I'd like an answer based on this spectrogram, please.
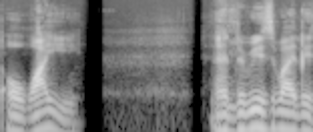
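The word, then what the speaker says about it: Owyhee: Oregon called o it's it's spelled old w a o w y o y h e so they say awaii and the reason why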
